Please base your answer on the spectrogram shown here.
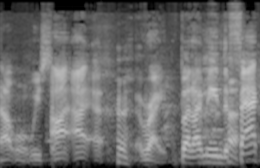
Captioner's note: chuckles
